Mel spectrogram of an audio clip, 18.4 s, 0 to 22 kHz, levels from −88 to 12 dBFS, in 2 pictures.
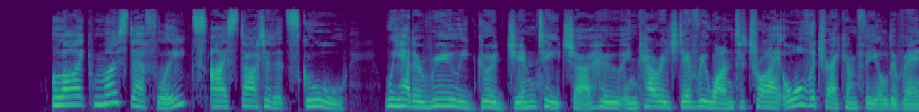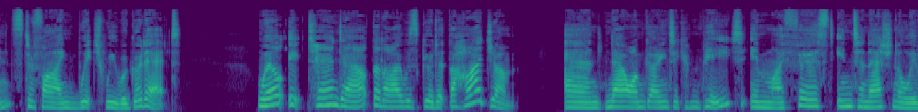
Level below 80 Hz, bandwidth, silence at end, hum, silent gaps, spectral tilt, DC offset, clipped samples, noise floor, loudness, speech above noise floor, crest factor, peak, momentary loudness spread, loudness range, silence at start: -74 dBFS; 16 kHz; 0 s; none; none; -4 dB/octave; under 0.1%; under 0.1%; -81 dBFS; -26 LUFS; 56 dB; 18 dB; -8 dBFS; 6 LU; 1 LU; 0.5 s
